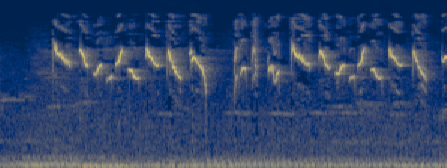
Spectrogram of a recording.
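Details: Caged white-eye singing as training material for other cage birds: a lively run of high, swooping chirps repeated in quick succession after a brief quiet start, with a low background hum.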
